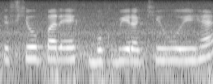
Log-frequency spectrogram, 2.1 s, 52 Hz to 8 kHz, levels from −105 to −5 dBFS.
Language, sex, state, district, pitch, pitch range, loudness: Hindi, female, Haryana, Jhajjar, 220 Hz, 215-235 Hz, -15 LUFS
